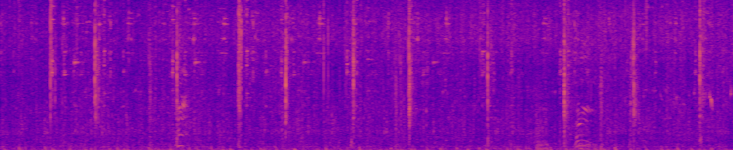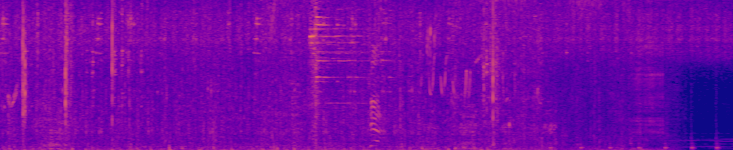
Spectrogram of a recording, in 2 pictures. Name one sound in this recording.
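Horse hooves clop steadily on a dirt road.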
